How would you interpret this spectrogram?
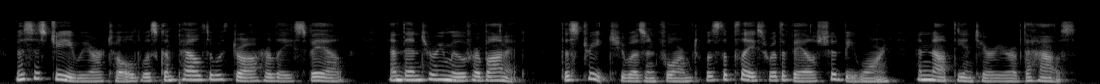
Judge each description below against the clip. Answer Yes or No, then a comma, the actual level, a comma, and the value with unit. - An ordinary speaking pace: No, fast, 215 wpm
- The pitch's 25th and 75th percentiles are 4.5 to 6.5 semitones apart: Yes, wide, 5.5 semitones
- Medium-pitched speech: Yes, medium, 175 Hz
